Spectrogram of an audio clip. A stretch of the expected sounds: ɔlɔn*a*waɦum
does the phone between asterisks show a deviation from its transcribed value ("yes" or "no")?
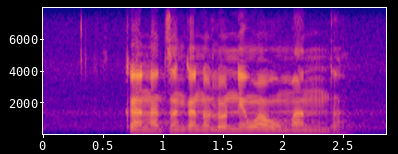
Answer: yes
